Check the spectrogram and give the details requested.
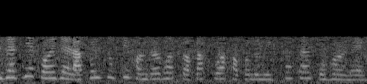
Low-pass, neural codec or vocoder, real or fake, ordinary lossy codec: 3.6 kHz; none; real; none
